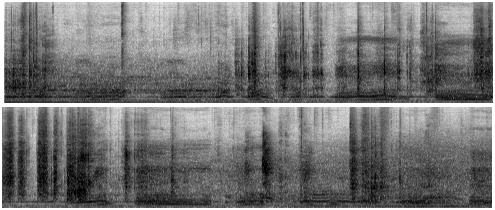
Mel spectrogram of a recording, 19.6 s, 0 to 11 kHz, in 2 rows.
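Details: Shiba Inu puppies at outdoor play on January 17, giving low rough growls and rumbling grunts in short bursts, mixed with scuffling and sharp clattering knocks throughout.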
